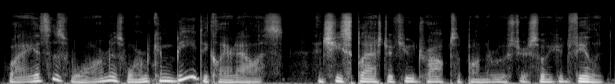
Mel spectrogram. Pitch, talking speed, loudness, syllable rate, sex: 130 Hz, 235 wpm, -17 LUFS, 5.6 syllables/s, male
